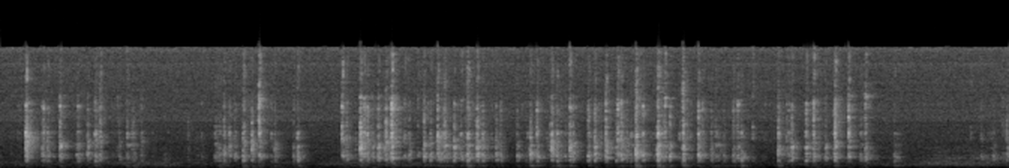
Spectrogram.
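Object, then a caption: Plastic mechanical keyboard. Fingertips type on a compact white mechanical keyboard with plastic keycaps. Quick, bright, dry clicks come in rapid bursts with brief pauses between, with almost no low end and each keystroke dying away almost instantly.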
